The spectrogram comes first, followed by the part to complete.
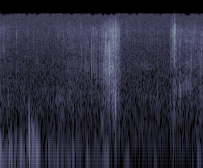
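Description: Footsteps of a person walking over dry dirt ground: two dull thuds at the start, then two sharper scuffing steps about a second in and near the end.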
